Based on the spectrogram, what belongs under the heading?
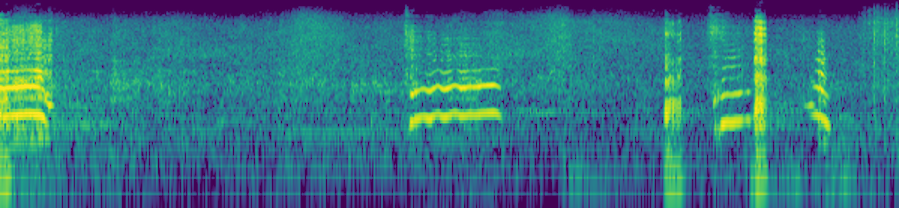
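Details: Swan goose pair, the male giving high calls and the female low calls, honking loudly and nasally: a short honk, a longer rising honk, then a quick burst of three or four more, over a low background hum.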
